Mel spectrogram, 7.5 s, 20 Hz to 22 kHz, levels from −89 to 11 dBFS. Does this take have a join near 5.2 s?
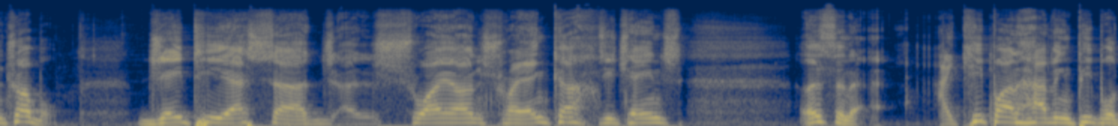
no; 1 cut; at 4.0 s

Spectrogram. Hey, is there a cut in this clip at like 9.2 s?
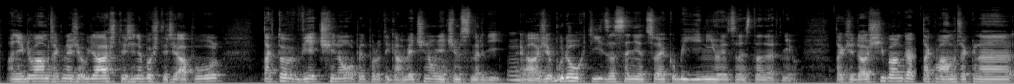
yes; 1 cut; at 9.2 s

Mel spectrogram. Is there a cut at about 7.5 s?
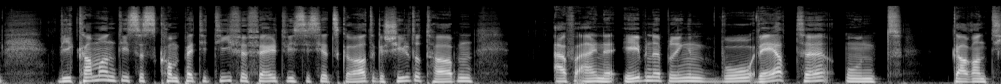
yes; 1 cut; at 7.5 s

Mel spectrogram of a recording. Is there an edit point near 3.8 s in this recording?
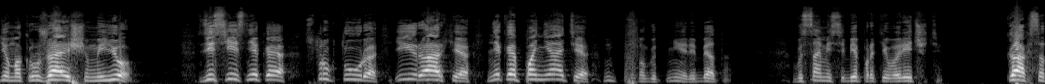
no; 2 cuts; at 1.8 s, 6.4 s

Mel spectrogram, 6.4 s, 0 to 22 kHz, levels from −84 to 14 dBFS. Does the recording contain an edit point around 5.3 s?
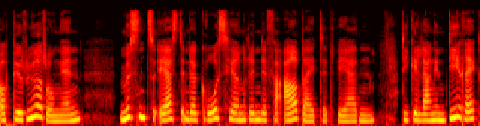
yes; 1 cut; at 5.3 s

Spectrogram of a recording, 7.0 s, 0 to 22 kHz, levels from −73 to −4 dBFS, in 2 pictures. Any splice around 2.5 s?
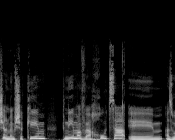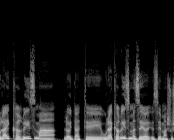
yes; 1 cut; at 2.5 s

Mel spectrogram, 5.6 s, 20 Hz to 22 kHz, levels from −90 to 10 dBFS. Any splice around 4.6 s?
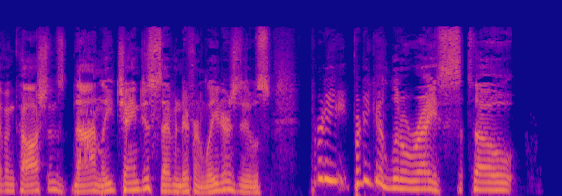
yes; 1 cut; at 4.6 s

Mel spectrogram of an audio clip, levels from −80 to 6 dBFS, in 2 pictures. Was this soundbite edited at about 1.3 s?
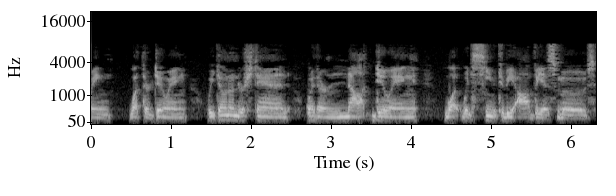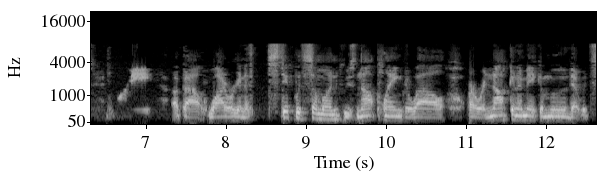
no; 3 cuts; at 6.5 s, 7.7 s, 10.2 s

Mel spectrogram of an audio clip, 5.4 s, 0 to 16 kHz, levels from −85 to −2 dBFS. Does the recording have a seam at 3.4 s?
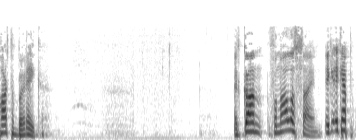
no; 0 cuts

